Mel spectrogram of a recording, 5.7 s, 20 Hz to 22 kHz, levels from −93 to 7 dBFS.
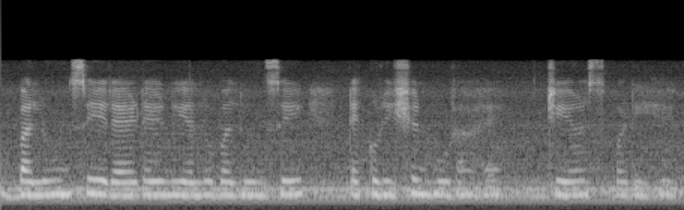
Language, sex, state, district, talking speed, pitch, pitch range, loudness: Hindi, female, Odisha, Khordha, 145 wpm, 230 Hz, 225-240 Hz, -19 LUFS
